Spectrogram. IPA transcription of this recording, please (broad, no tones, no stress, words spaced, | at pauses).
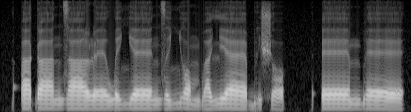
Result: ʔaɠaː nzaːɭɛːwɛ ʎɛːnzʌ ʎɔmba lʲæːbiʃɔ | ʔɛː mbɛː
